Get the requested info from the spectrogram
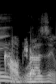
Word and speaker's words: caltrops: Caltrops. What is it called? – I think it's pronounced caltrops, C-A-L-T-R-O-P-S.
